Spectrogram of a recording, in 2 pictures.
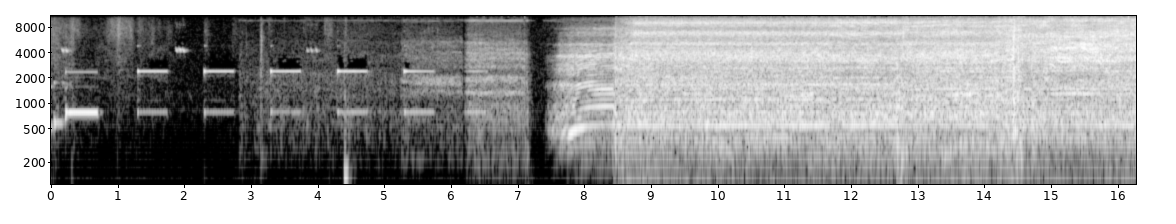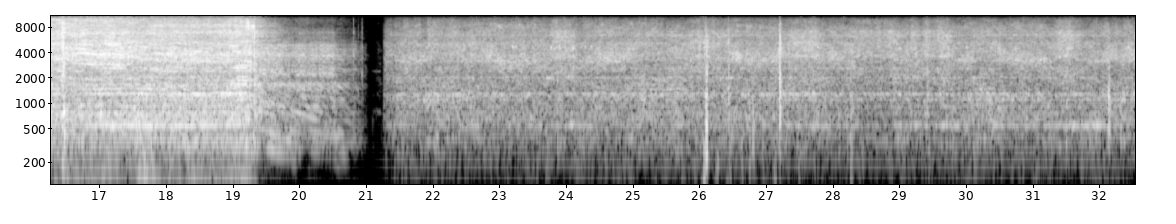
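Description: iRobot Roomba 530 robot vacuum: a short rising tone, then a string of short evenly spaced beeps for about five seconds. About seven seconds in, its motors whirr up into a loud steady run with a steady whine, then wind down with a falling whirr near twenty seconds in. After a moment's drop the vacuum runs on, quieter.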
